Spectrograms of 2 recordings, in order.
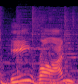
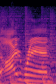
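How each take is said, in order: First: It begins with an 'ee' sound, then 'Ron'. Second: It begins with an 'eye' sound, then 'ran'. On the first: The speaker calls it right. "Think letter E and then Ron" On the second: The speaker calls it wrong. "that's a Flock of Seagulls song"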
